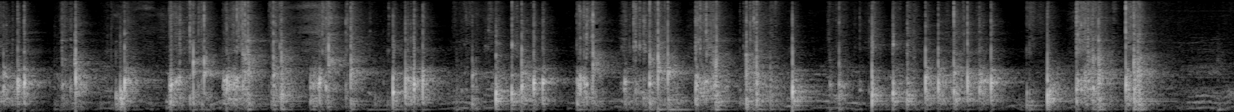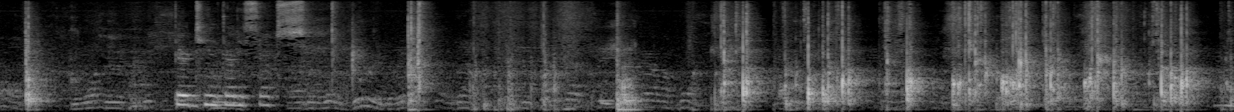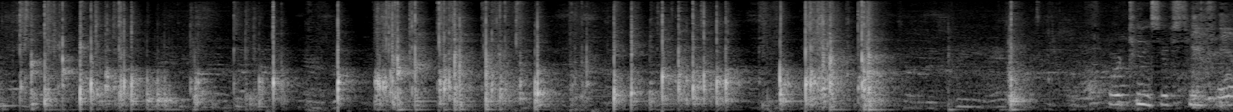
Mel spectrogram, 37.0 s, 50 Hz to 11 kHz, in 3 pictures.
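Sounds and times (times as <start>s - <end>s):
plastic cups clattering: 0.0s - 11.6s, 12.6s - 12.9s, 15.8s - 33.7s, 34.8s - 35.3s.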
